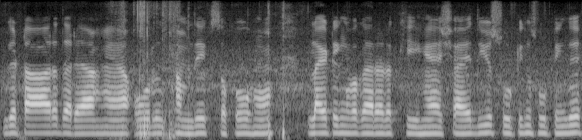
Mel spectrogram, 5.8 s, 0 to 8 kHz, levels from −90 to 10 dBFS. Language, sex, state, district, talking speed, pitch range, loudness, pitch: Hindi, female, Haryana, Jhajjar, 175 wpm, 150-160 Hz, -15 LUFS, 155 Hz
